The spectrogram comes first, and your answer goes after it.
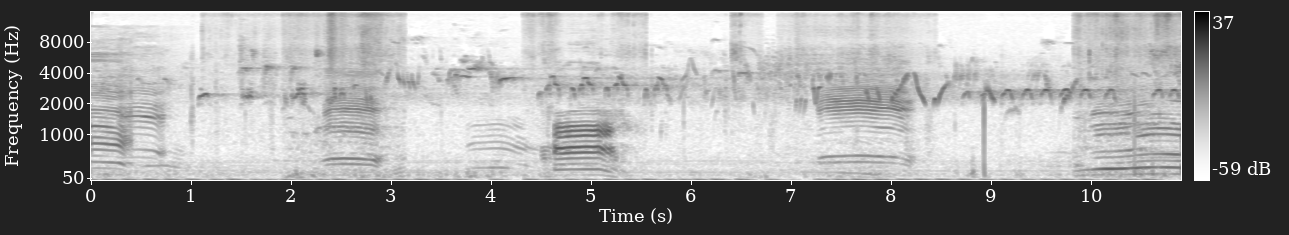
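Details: Cattle grazing and running about in rice fields in the afternoon, exchanging short, overlapping moos of varied pitch, some brief and clipped, with frequent bird chirps throughout.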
